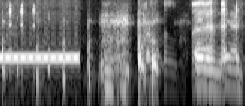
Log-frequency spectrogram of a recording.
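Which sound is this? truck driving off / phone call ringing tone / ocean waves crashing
phone call ringing tone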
